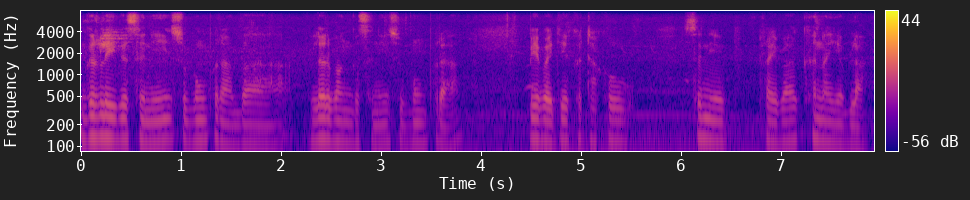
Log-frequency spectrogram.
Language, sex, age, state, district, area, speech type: Bodo, male, 30-45, Assam, Baksa, urban, spontaneous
